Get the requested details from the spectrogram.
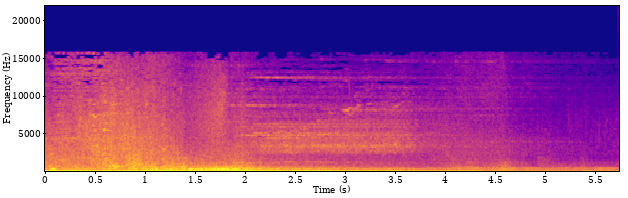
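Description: A triumphant game fanfare blares and then fades away.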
